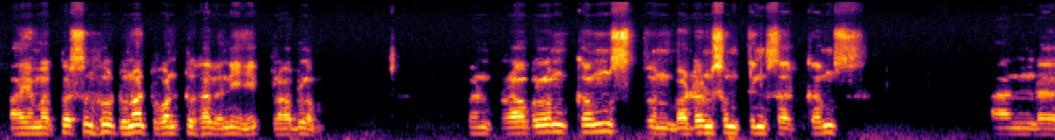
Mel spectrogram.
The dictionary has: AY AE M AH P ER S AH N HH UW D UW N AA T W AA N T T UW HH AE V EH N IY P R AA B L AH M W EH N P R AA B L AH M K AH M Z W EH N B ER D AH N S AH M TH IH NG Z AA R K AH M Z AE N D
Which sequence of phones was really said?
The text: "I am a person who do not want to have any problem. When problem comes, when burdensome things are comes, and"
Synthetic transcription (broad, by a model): AY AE M AH P ER S AH N HH UW D UW N AA T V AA N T T UW HH AE V EH N IY P R AA B L AH M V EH N P R AA B L AH M K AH M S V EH N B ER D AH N S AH M T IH NG S AA R K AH M S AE N D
